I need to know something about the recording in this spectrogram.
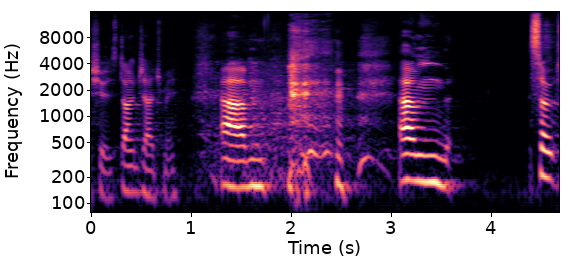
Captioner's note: audience laughs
